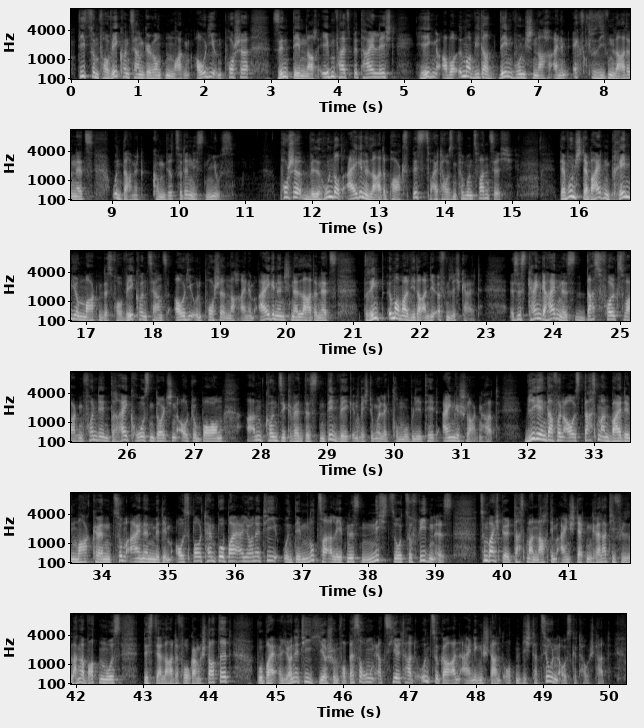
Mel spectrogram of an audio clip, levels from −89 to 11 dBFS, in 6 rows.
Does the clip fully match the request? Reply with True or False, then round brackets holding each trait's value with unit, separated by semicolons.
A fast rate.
False (160 wpm)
